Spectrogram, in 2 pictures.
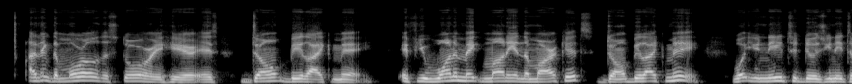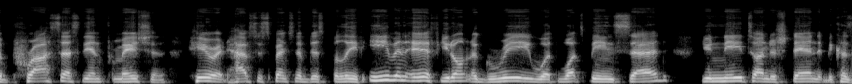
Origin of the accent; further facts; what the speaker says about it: Washington, District of Columbia, United States; The Georgetown metro station, I'm from Washington, D.C., doesn't exist.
